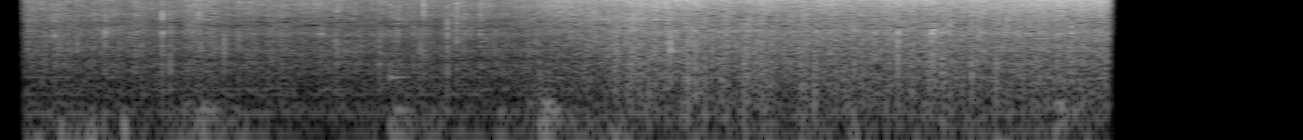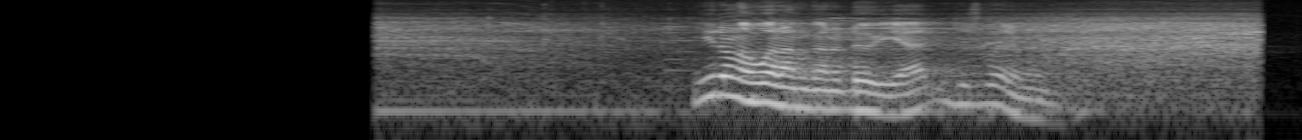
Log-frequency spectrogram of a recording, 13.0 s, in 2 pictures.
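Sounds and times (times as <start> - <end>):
food sizzling in a hot pan: 0.1 - 5.6.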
